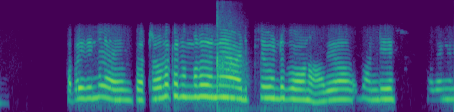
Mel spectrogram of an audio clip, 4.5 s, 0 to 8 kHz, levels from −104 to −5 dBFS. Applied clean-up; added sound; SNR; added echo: neural mask model RNNoise.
